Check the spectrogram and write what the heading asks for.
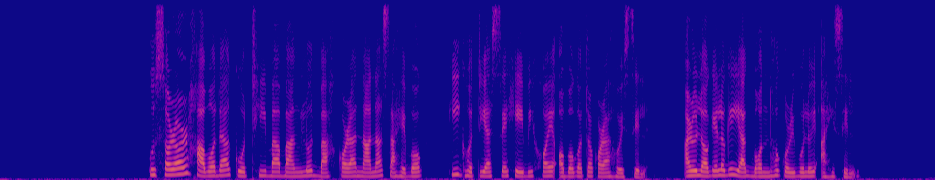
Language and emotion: Assamese, neutral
